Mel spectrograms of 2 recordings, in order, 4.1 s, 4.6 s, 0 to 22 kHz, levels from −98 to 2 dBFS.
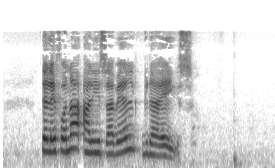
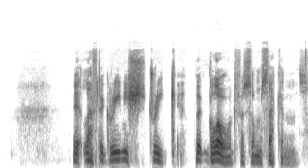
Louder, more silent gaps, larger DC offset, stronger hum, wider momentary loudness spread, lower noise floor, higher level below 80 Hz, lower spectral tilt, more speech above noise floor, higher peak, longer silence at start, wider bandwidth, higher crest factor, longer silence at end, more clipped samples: first, -22 LUFS vs -29 LUFS; neither; neither; neither; about the same, 13 LU vs 11 LU; first, -69 dBFS vs -63 dBFS; about the same, -68 dBFS vs -66 dBFS; second, -1.5 dB/octave vs -4.5 dB/octave; first, 46 dB vs 33 dB; about the same, -4 dBFS vs -6 dBFS; second, 0.65 s vs 1.1 s; first, 11.5 kHz vs 8 kHz; about the same, 20 dB vs 24 dB; first, 0.6 s vs 0 s; neither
